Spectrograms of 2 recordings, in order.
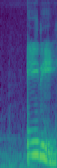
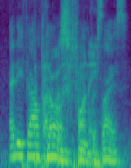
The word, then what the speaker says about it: EDI: didn't think so oh you called her by the right name this time right pronunciation edward yeah that's that's right that's eight people no you kept calling her um eddie like on two feet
